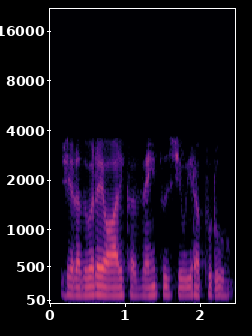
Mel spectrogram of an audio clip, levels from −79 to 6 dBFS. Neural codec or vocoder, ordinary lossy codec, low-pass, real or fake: codec, 16 kHz, 2 kbps, X-Codec, WavLM features, trained on Multilingual LibriSpeech; MP3, 32 kbps; 3.6 kHz; fake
